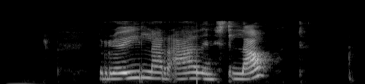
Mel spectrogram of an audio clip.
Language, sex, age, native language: Icelandic, female, 9, Icelandic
